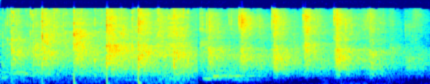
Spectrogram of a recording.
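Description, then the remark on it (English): An audience applauds a woman invited up to speak, with a few sharp, distinct claps at the start blending into steady, moderately loud clapping that carries on for several seconds. “Yeah, you can clap for her.”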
